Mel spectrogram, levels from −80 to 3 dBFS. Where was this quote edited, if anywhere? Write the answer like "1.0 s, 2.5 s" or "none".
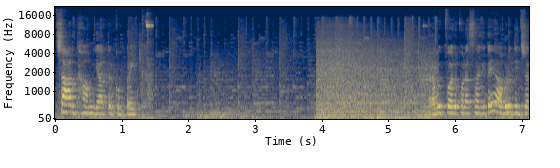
none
